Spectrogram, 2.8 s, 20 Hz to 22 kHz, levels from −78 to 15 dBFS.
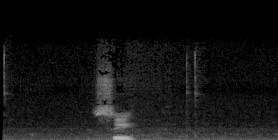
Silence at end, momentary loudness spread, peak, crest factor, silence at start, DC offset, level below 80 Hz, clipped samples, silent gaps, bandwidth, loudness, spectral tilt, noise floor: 1.2 s; 26 LU; -4 dBFS; 22 dB; 0.95 s; under 0.1%; -54 dBFS; under 0.1%; none; 16 kHz; -20 LUFS; -4.5 dB/octave; -46 dBFS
